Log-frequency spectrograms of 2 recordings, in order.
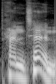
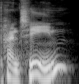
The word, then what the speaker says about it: Pantene: Yeah, it said Panten. That's how you say it. Not Pantene.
